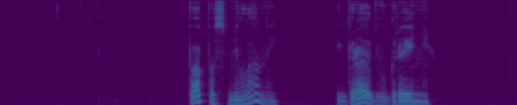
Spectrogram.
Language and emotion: Russian, sad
